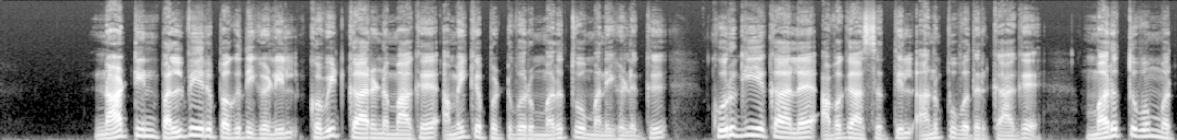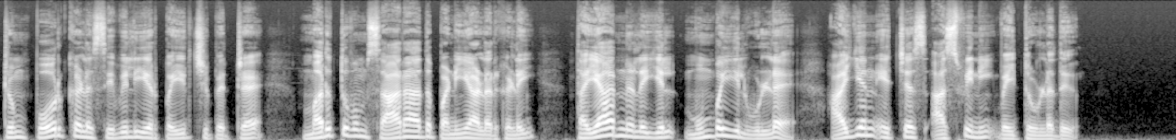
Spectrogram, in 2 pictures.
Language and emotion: Tamil, neutral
